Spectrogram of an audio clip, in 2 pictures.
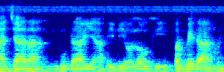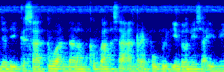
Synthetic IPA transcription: ad͡ʒaɾanbudajaʔideoloɡipərbeda̰ʔanməɲd͡ʒadikəsat̪uandalamkəbaŋsa̰ʔa̰nrepublɪkindonesia̰ʔini

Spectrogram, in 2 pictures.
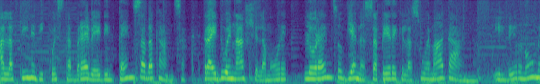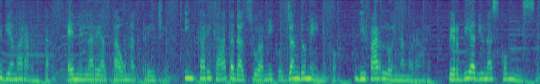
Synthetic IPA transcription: alːafiːned̪ikwest̪abɾɛːveːd̪int̪ɛnsavakant̪sa | t̪ɾaid̪uːenaʃːelamoːɾe | loɾɛnt̪sovjɛːneasːapeːɾek̟elːasuːamaːt̪aanːa | ilvɛːɾonoːmed̪iamaɾant̪aɛnːelːaɾealt̪aunat̪ːɾiːt͡ʃe | iŋkaɾikaːt̪ad̪alsuːoamiːkod͡ʒand̪omɛːnikod̪ifarloinːamoɾaːɾeperviːad̪iunaskomːesːa

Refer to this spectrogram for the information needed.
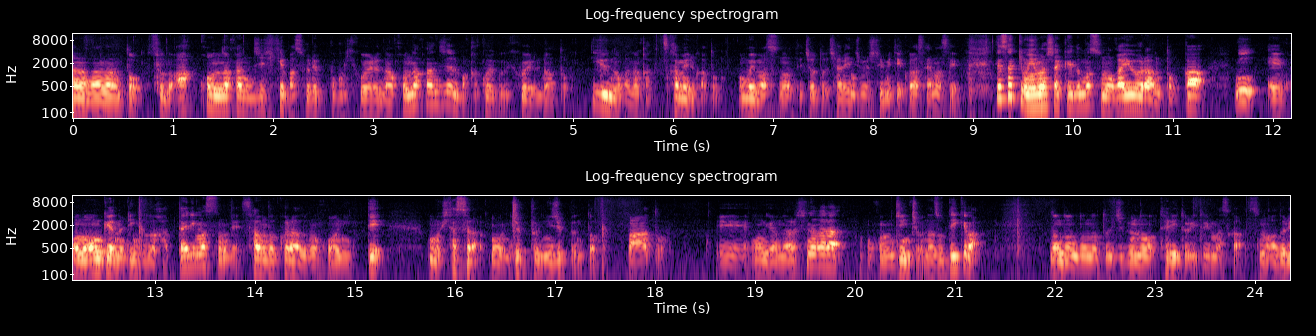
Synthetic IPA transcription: ad̪anãnt̪o̞̰sonoʔakʰõ̞nːakãɲ̟d͡ʑiçi̥ke̞basoɾe̞pːo̞kɯ̟kʲi̥ko̞e̞ɾɯ̟naːkõ̞nːakãɲ̟d͡ʑinaɾebakakːoikɯ̟kʲi̥ko̞e̞ɾɯ̟nat̪o̞̥jɯ̟ːno̞ɡanãŋkat͡sɨ̥kame̞ɾɯ̟kat̪o̞̥ | omo̞imasɨno̞d̪e̞t͡ɕo̞t̪ːo̞t͡ɕaɾẽ̞ɲ̟d͡ʑio̞ɕi̥t̪e̞mʲit̪e̞kɯd̪asaimasẽd̪̥esakʲːimo̞imaɕi̥t̪akeɾed̪o̞mo̞so̞no̞ɡajoːɾãnt̪o̞ka | ɲ̟ieːko̞no̞õ̞ŋɡẽ̞ːnːo̞ɾʲĩŋkɯ̟ɡahat̪ːe̞aɾʲimasɨno̞d̪e̞saɯ̃nd̪o̞kɯ̟ɾaːd̪o̞no̞ho̞ːɲ̟iːt̪ːe̞ | mo̞ːçi̥t̪asɨɾa̰moːd͡ʑɨpːɯ̟̃ɲ̟iʑɨpːɯ̰̃nt̪o̞b̥aːt̪o̞ | eːõ̞ŋɡẽ̞onaɾaɕinaɡaɾamoːko̞no̞d͡ʑĩɲ̟t͡ɕio̰nazo̞t̪̬ːe̞ike̞ba̰ | d̪õnd̪õ̞nd̪õnd̪ont̪od͡ʑibɯ̟̃nːo̞t̪ʰe̞ɾʲit̪o̞ɾʲiːt̪o̞imasɨ̥ɡa̰sonoad̪o̞ɾʲ

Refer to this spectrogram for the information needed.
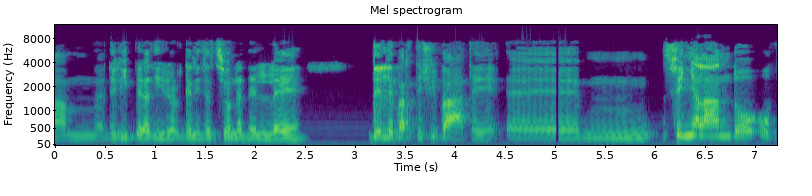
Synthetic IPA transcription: d̪eliːbeɾad̪iɾiorɡanid̪zːat̪sːjoːnɪd̪elːe | d̪elːɪpart̪et͡ʃipaːt̪ɪ | seɲːaland̪oʔov

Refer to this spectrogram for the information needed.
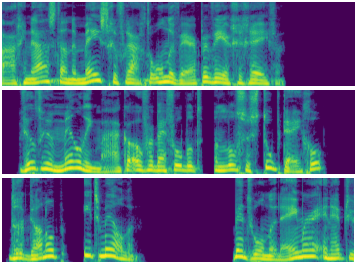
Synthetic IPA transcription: aːχinaːstaːndəmejstχəvraːχdəɔndəɹʋɛɹpənʋɪːɹχəχejvən | ʋɪlˠtyənmɛlˠdɪŋma̰ːkənowvəɹbɛjvoːɹbɪːlˠtənlɔsəstuptejχəlˠ | drɵɡ̚dɑnɔp | itsmɛlˠdə̰n | bɛntyɔndəɹnejməɹɛnɦɛp̚ty

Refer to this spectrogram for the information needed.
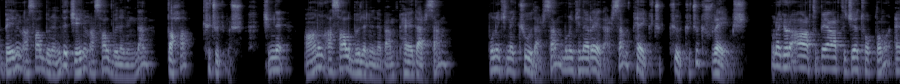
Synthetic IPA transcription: bejninasalˠbølʲenid̪ɛd͡ʒejninasalˠbølʲenind̪ænd̪̥ahacʰyt͡ʃʰycmyʃʃimd̪ɪ | aːnɯnasalˠbø̞lʲeninɛbænpʰeːd̪æɾsæ̰m | b̥unuicʰinɛcʰuːd̪æ̰ɾsæmbununicʰinɛɾeːd̪æ̰ɾsæmpʰeːcʰy̥t͡ʃʰy̥cʰːuːcʰyt͡ʃʰycfɾejmiʃ | b̥unaɟø̞ɾɛ̰ʔaɾt̪ʰɯbeaɾt̪ʰɯd͡ʒeːt̪ʰo̞plˠamɯʔæ

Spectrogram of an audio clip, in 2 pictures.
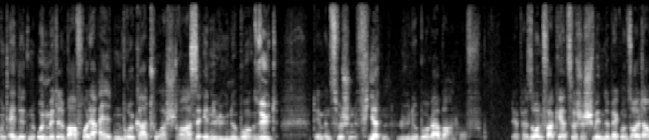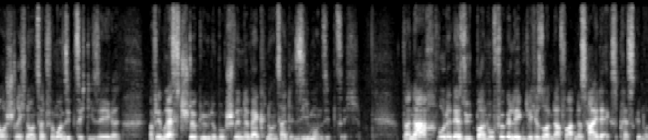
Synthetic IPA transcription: ʔʊntʔɛndətn̩ʔʊnmɪtl̩baːɐfoːɐɾeːɐʔaltn̩bʁʏkʰɐtʰoːɐʃtʁ̥aːsəʔɪnlyːnəbʊɐkzyːtd̥eːmʔɪ̰nt͡sv̥ɪʃn̩fiːɐtn̩lyːnəbʊɐɡɐba̰ːnho̰ːf | d̥eːɐpʰɛɐzoːnənfɛɐkʰeːɐt͡sv̥ɪʃn̩ʃv̥ɪndəbɛkʊntz̥ɔldaʊʃtʁ̥ɪçnɔʏnt͡sɛnɐtfʏmʊntziːp̚t͡sɪçd̥iːzeːɡl̩ʔaʊfd̥eːmʁɛstʃtʏklyːnəbʊɐkʃv̥ɪndəbɛknɔʏɪnt͡sɛnɐtziːbm̩ʊntz̥iːp̚t͡sɪ̰ç | d̥anaːχv̥ʊɐdədeːɐzyːtb̥aːnɦoːfːyːɐɡəleːɡŋ̩tlɪçəzɔndɐ̰faːtn̩dɛshaɪɾəʔɛ̰kspʁ̥ɛsɡ̥ənʊ

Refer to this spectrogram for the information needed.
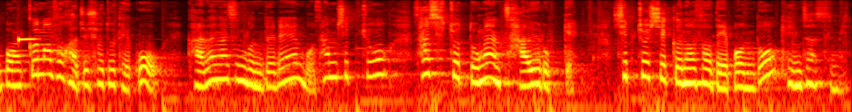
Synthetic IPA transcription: ubʌnk͈ɯnʌsʰʌkad͡ʑuɕʰʌdodwe̞ɡo | kanɯŋɦaɕʰinbundɯɾenmwʌsʰamɕʰip̚t͡ɕ͈ʰo | sʰaɕʰi̥p̚t͡ɕ͈ʰot͈oŋant͡ɕaiɾop̚k͈e̞ | ɕʰip̚t͡ɕ͈ʰoɕ͈ik͈ɯnʌs̬ʰʌne̞bʌndoke̞nt͡ɕʰans͈ɯmɲid̥aa

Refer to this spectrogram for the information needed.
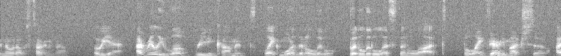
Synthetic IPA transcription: noʊwʌɾaɪwʌz̥tʰɔkɪ̃ŋɨbaʊt̚ | ʔoʊjæ | aɪɹɪlˠilʌvɹiɾɪ̃ŋkʰɑmɛ̃ntslaɪkmɔɹðɨ̃nəlɪɾl̩ˠ | b̥ʌɾəlɪɾl̩ˠlɛsðə̃nəlɔ̰t̚ | b̥ʌtˡlaɪkvɛɹimʌt͡ʃsoʊʔaɪ

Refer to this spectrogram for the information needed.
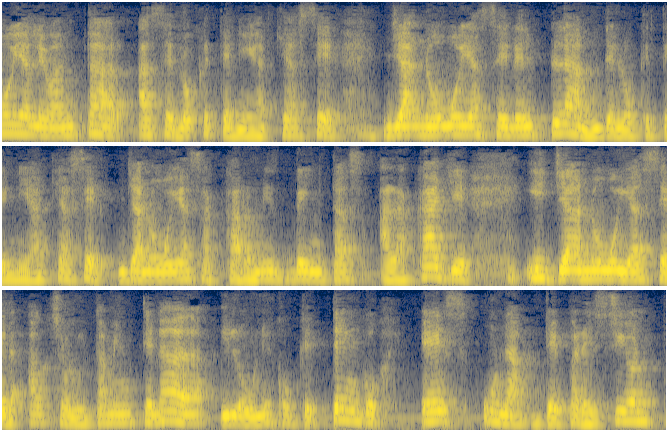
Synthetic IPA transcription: o̞jale̞βant̪aɾase̞ɾlo̞ke̞t̪e̞niakease̞ɾd͡ʒano̞βo̞jase̞ɾelpland̪e̞lo̞ke̞t̪enḭakease̞ɾd͡ʒano̞βo̞jasakaɾmizbe̞nt̪asalakaʝe̞ | iʝano̞βo̞jaːse̞ɾaβso̞lut̪amẽnt̪e̞naðailo̞uniko̞ke̞t̪e̞ŋɡo̞ | e̞s | unad̪e̞pɾe̞sjo̞n

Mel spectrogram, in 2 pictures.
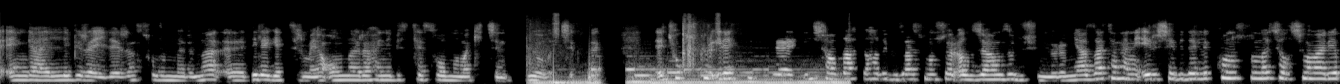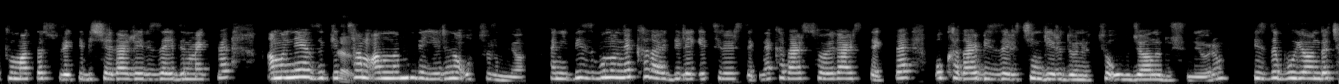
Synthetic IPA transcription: ʔɛɲɟælʲːibiɾejlʲe̞ɾinso̞ɾumlˠaɾɯnɯd̪ilʲɛɟe̞t̪ʰiɾme̞jɛʔo̞nlˠaɾɯɦanibiz̥t̪ʰɛso̞lˠmamaki̥t͡ʃʰinbujo̞lˠa̰t͡ʃʰɯk̚t̪ʰɯk̚ːt͡ʃʰo̞ksy̥cʲʰyɾilʲɛt̪ːicvɛinʃalˠːahd̪aɦad̪aɟyzælʲsonut͡ʃlˠaɾalˠɯd͡ʒaːɯmɯzɯd̪yʃynyjo̞ɾumjazaːt̪ʰænhaniʔe̞ɾiʃe̞bilʲiɾlʲic̚ʲkʰːo̞nusund̪at͡ʃʰalˠɯʃmalˠaɾjapʰɯlˠmak̚t̪ʰasyɾɛclʲibiʃe̞jlʲæɾːe̞vizɛed̪ilʲmɛc̚t̪ʰɛ | amanɛjazɯk̚cːit̪ʰamanlˠamɯd̪ɛje̞ɾiniʔo̞t̪ʰuɾmujo̞ | hanibizbununɛkʰad̪aɾd̪ilʲɛɟe̞t̪ʰiɾiɾsɛc̚nɛkʰad̪aɾsø̞jlʲæɾsɛc̚d̪̥ɛokʰad̪aɾbizlʲeɾit͡ʃʰinɟe̞ɾid̪ø̞nyt̪ʰːyo̞lˠud͡ʒaːnɯd̪yʃynyjo̞ɾum | bizd̪ɛbujø̞nd̪ɛ

